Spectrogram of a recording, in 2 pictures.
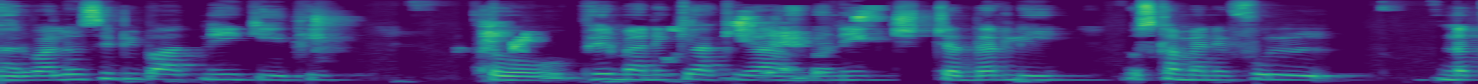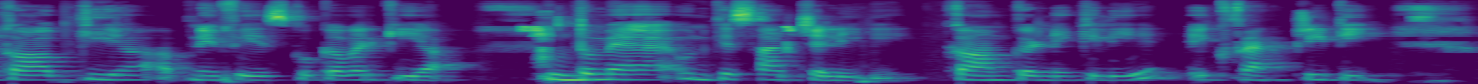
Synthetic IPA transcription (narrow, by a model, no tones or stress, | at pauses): ɡʱɐɾʋaːlõsebʱibaːt̪nɐɦĩkit̪ʰi | t̪oːpʰɪɾmɛ̃ːnekjaːkijamɛ̃ːneeːk̚t͡ʃɐd̪əɾli | ʊskamɛ̃ːnefʊl | nɐkaːbkijaɐ̰pnefeːskokɐʋəɾkijaː | t̪omɛ̃ːʊnkesaːt̪̚ʰt͡ʃɐliɡiː | kaːmkɐɾnekelieeːkfɾɛːk̚ʈɾit̪ʰiː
